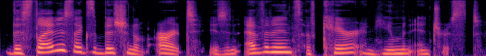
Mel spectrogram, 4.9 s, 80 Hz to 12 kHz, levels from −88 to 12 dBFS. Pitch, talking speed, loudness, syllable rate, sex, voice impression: 215 Hz, 160 wpm, -17 LUFS, 5.0 syllables/s, female, feminine, adult-like, relaxed, bright, soft, slightly muffled, slightly raspy, intellectual, friendly, reassuring, kind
